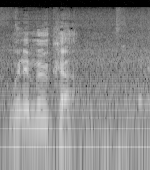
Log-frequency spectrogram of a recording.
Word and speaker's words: Winnemucca: minute we're to mock out American say it then when America we don't want Luka no he's no Luka that was too simple William a look at Whitney mukha Winnemucca right now it's a silent w silent silent e silent CC Sweeney yeah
